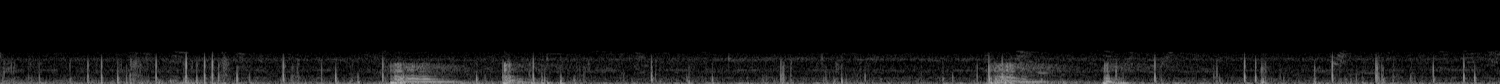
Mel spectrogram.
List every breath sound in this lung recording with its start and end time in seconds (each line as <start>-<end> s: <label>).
3.83-4.82 s: inhalation
3.83-4.82 s: wheeze
5.01-5.69 s: exhalation
5.01-5.69 s: crackles
9.85-10.70 s: inhalation
9.85-10.70 s: wheeze
11.02-11.63 s: exhalation
11.02-11.63 s: crackles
